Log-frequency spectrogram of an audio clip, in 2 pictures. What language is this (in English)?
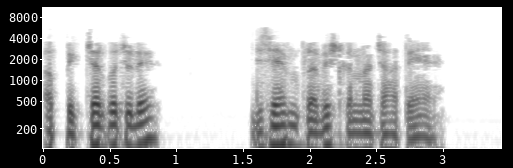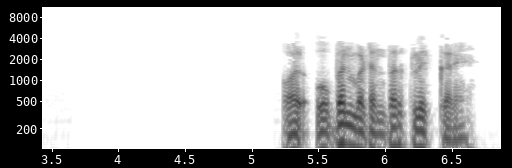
Hindi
